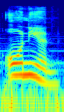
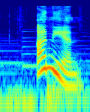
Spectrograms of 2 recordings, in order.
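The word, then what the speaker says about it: onion: हां बचपन से हमें बताया गया है ओनियन पर दैट इज रंग pronounce एशन okay it's correct pronunciation is अनियन अनियन okay next vegetable है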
